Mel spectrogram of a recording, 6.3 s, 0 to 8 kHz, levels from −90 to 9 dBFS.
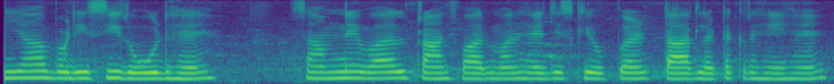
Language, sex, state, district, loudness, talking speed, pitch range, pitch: Hindi, female, Uttar Pradesh, Lucknow, -16 LUFS, 145 wpm, 205-225 Hz, 210 Hz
